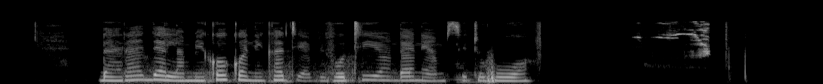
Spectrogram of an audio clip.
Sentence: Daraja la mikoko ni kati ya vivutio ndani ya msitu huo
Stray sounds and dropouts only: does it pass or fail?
fail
